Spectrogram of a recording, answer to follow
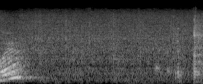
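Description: Chopped vegetables and tomato frying in oil in a multicooker bowl, a steady sizzle. A short click comes near the end.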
